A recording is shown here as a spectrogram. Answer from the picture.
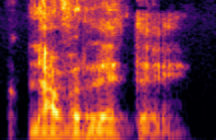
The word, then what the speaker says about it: Navarrete: How do you say it again? – Navarrete.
